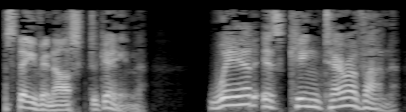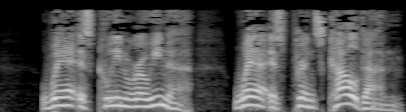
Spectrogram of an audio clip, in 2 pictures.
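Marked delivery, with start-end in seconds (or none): 2.1-8.1 stern demand. Acted. Stavin interrogating the priest.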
